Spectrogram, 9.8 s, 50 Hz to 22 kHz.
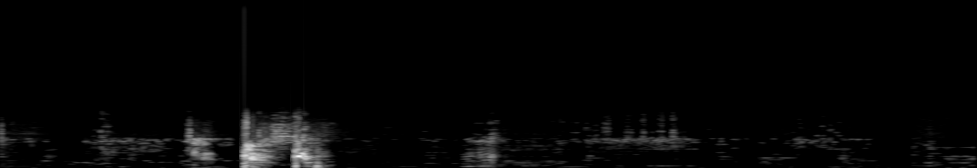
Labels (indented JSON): {
  "expert_labels": [
    {
      "quality": "good",
      "cough_type": "unknown",
      "dyspnea": false,
      "wheezing": false,
      "stridor": false,
      "choking": false,
      "congestion": false,
      "nothing": true,
      "diagnosis": "healthy cough",
      "severity": "pseudocough/healthy cough"
    }
  ],
  "age": 34,
  "gender": "male",
  "respiratory_condition": false,
  "fever_muscle_pain": true,
  "status": "symptomatic"
}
